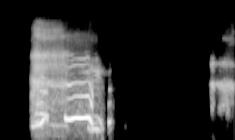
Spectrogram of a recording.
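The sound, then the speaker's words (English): Loud, heavy breathing into the speaker's face: a long raspy, wheezy breath with a slight whine, a quick puff, then a pause before another short breath. “breathing in my face”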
